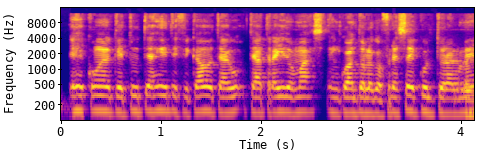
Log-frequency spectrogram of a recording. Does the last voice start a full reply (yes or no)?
yes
